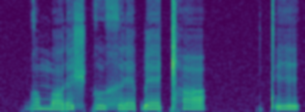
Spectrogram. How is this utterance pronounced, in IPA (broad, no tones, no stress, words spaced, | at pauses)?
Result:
ɡɔmɒ ɾɜʃkʊxəɾɛ ɓɛǁʰɑ | tʼɪ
